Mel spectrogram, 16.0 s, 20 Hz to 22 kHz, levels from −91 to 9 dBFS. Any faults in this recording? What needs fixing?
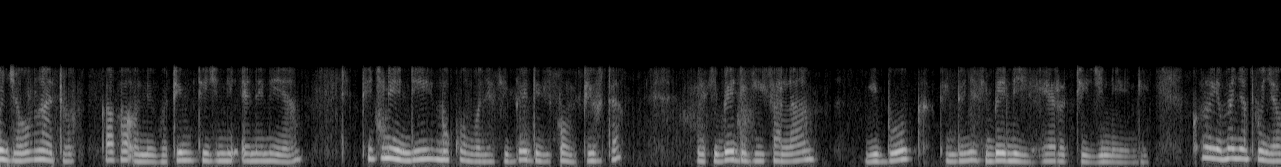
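The speech sounds muffled, hoarse and faintly robotic from start to finish, with nothing above 4.2 kHz. This is heavy Opus voice compression: the coder appears to be running its SILK linear-prediction mode in narrowband, where it models the voice from a coarse excitation and drops the upper band. The damage points to a bitrate of around 6 kbps. To prevent it, encode at a higher bitrate so Opus keeps wideband or fullband audio.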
